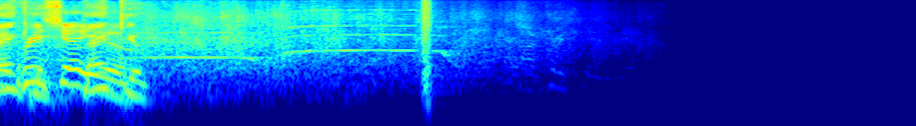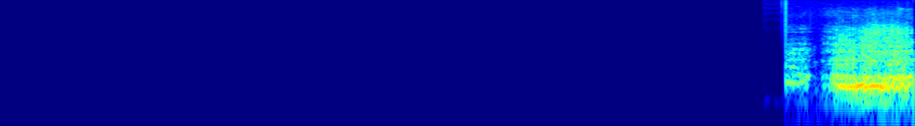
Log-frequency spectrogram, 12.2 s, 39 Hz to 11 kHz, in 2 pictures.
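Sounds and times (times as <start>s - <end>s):
speech: 0.0s - 1.1s
standing audience applause and cheering: 0.0s - 4.0s.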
